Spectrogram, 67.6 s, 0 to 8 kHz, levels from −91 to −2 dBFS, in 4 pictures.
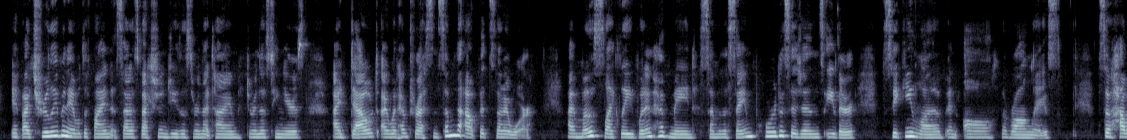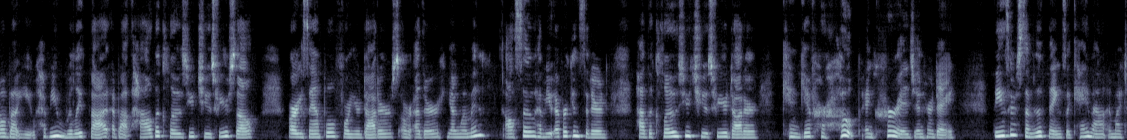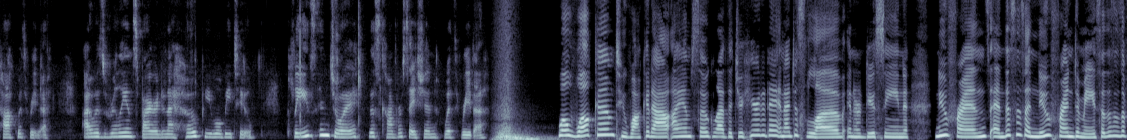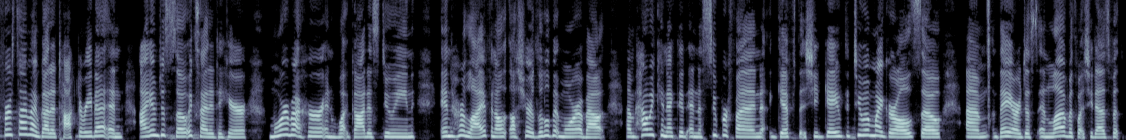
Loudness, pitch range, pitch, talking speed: -24 LUFS, 185-235 Hz, 205 Hz, 200 wpm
